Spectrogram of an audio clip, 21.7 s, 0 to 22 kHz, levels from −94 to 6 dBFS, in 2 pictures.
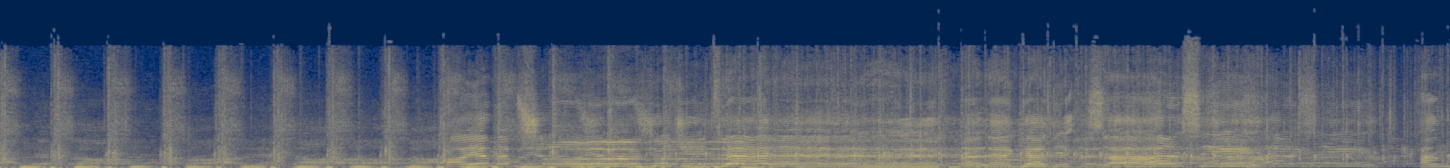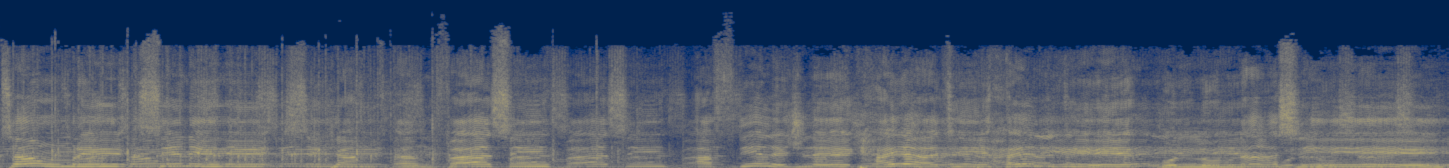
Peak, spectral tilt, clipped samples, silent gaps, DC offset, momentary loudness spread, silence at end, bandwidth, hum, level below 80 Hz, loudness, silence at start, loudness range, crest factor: -6 dBFS; -3 dB/octave; under 0.1%; none; under 0.1%; 9 LU; 0 s; 18 kHz; none; -58 dBFS; -24 LUFS; 0 s; 5 LU; 18 dB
